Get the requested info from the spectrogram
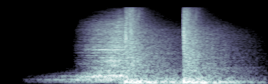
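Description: Logo-intro sound effect: a whoosh that swells up over the first half-second, then two sharp hits about half a second apart over a deep low rumble, fading out near the end.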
